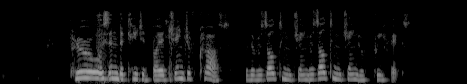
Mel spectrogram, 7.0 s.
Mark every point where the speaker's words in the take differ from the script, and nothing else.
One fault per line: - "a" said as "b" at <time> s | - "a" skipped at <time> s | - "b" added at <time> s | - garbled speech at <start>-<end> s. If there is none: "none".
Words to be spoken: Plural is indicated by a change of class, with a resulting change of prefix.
- "resulting change" added at 4.6 s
